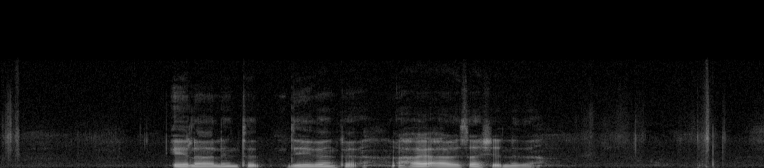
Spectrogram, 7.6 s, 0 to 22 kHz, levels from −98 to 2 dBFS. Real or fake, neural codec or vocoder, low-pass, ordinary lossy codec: real; none; 14.4 kHz; none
